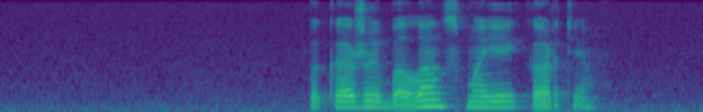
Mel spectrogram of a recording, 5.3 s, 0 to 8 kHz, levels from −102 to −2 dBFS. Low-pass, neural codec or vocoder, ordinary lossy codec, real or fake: none; none; none; real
